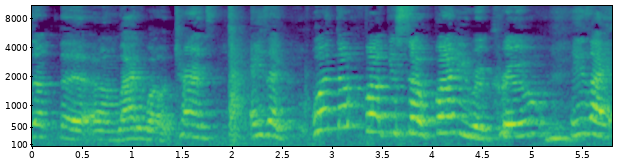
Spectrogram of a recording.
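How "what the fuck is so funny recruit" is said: raised, higher drill-instructor bark; mock angry demand. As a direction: confront a recruit in imitation. Acted officer confronting smiling recruit.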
